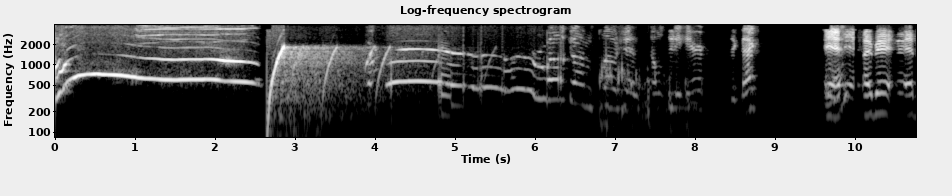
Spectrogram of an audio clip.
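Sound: person imitating a howl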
